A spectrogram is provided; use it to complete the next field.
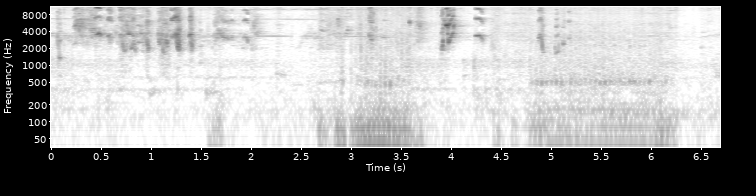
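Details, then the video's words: Morning lovebird chirping: bursts of shrill, high squeaks early on, a lone sharp note near the middle, plus soft low rumbling thumps and a faint steady tone underneath. "Lovebirds Chirping Sounds"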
